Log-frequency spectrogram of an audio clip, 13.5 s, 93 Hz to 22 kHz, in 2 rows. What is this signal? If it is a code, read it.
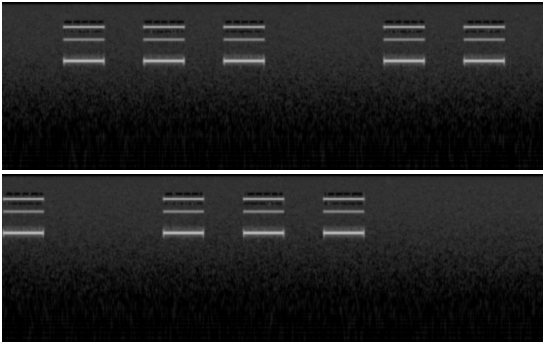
Alarm pattern, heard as an alarm's beeps, played three times, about 3200 Hz. Temporal three. Smoke or fire, evacuate.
